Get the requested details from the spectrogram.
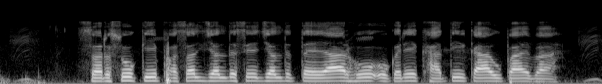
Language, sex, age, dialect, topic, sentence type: Bhojpuri, male, 25-30, Western, agriculture, question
